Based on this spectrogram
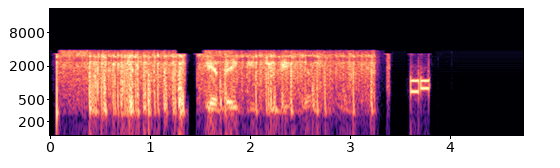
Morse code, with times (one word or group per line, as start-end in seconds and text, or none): none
